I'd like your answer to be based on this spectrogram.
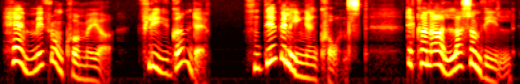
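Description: A woman's voice: fairly low pitch, sing-song, a little mellow, no room sound. A woman voicing a boastful young tomcat who swaggers and shows off, in a storybook reading. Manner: swaggering, showing off. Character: boastful young tomcat poet, cocky and proud.

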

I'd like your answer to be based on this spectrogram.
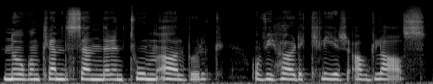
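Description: A woman reading a children's novel aloud in a steady, quiet storytelling manner. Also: on the high side, clear, resonant tone. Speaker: narrator. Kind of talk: audiobook reading.

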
